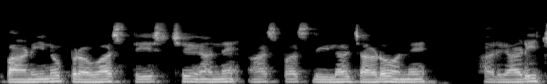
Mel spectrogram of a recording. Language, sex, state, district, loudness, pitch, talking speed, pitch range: Gujarati, male, Gujarat, Valsad, -16 LUFS, 120 Hz, 110 wpm, 115-125 Hz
